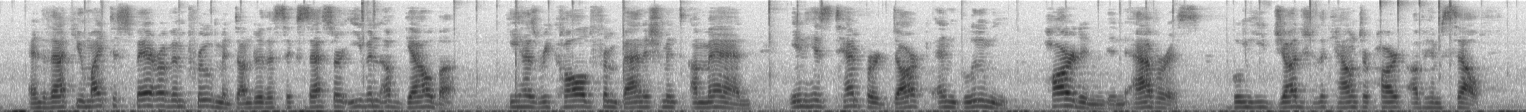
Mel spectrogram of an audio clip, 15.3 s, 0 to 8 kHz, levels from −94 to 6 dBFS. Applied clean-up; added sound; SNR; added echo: none; Computer keyboard; 7 dB; reverberation time 0.7 s.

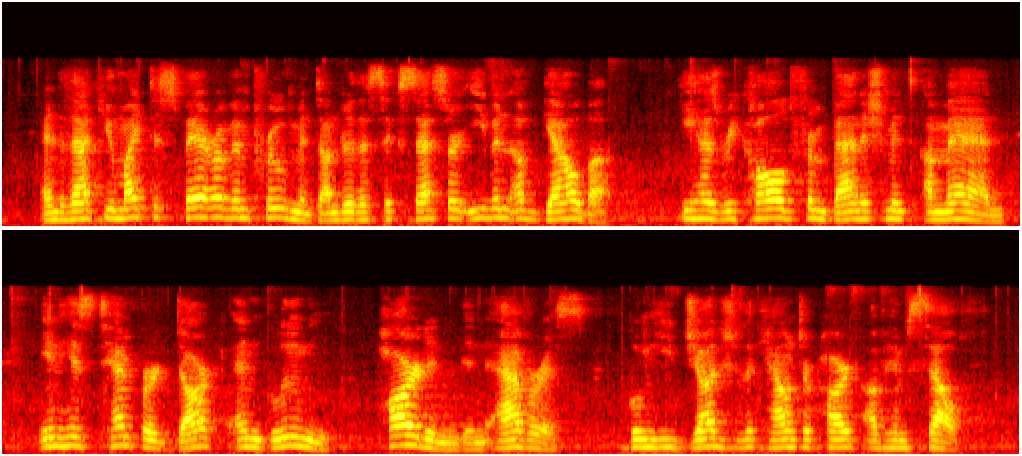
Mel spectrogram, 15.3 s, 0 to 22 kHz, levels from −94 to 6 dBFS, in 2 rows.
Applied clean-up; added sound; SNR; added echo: neural separator model SepFormer DNS4.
